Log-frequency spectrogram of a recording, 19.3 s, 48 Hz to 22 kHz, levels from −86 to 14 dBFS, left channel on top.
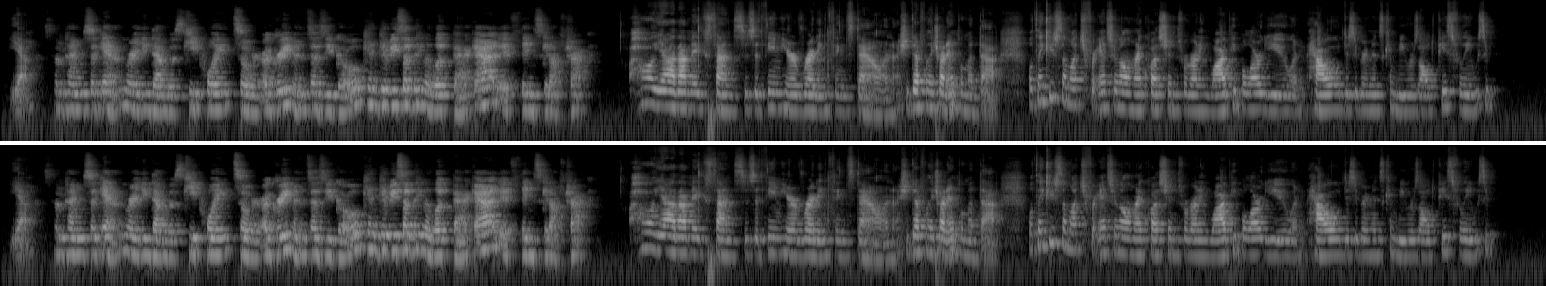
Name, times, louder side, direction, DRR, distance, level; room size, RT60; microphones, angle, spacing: voice 1, 0.1-0.4 7.9-18.6, left 2 dB, 75° left, 5 dB, 2.5 m, -35 dB
voice 2, 0.7-7.3, right 1 dB, ahead, -5 dB, 5.6 m, -33 dB
13.5 x 7.5 x 5.4 m, 0.37 s
head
